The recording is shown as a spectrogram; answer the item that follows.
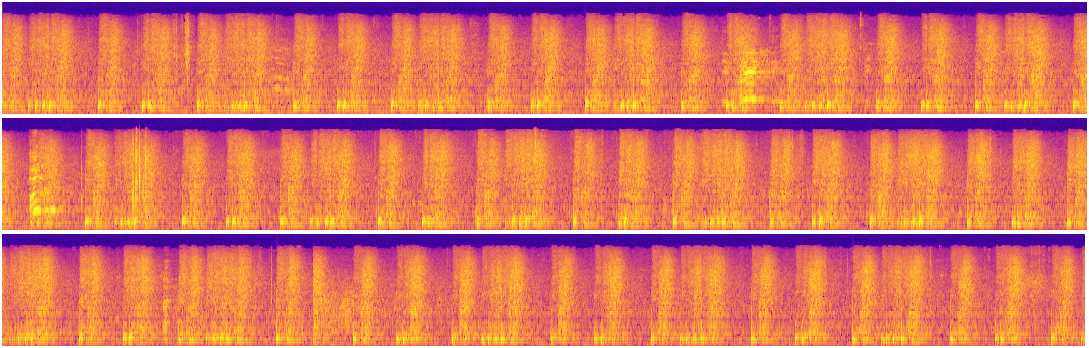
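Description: A military march with a steady drum beat, about two beats a second, keeping time for troops marching in step.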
